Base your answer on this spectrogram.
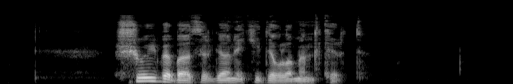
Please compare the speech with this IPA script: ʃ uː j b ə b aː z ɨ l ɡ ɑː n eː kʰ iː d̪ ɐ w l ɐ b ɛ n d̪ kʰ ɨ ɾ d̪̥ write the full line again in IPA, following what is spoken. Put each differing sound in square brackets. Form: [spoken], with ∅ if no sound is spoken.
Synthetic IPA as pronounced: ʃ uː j b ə b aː z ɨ [ɾ] ɡ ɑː n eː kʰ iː d̪ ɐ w l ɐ [m] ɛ n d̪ kʰ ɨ ɾ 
